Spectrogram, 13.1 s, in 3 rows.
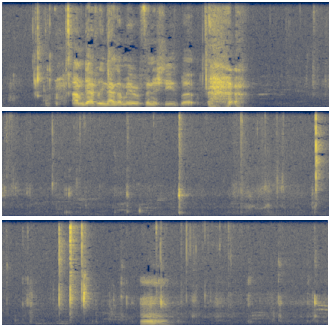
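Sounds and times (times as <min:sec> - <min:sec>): man chewing wet sticky food: 0:00.0 - 0:01.0, 0:04.0 - 0:13.0.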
